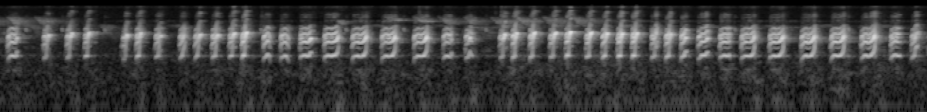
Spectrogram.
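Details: Red-whiskered bulbul decoy in an unbroken, lively series of bright chirps mixed with curled, slurred notes, speeding up toward the end.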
